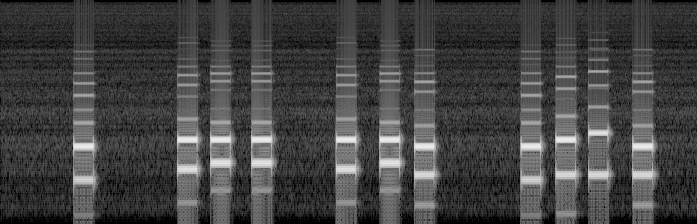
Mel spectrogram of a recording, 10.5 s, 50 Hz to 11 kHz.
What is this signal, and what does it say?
DTMF, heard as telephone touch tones, dialled by hand, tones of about 300 ms. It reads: 1 800 804 1564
